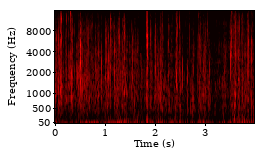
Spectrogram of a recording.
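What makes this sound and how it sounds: A thin, yellow, crinkly plastic hazmat suit is bunched on a table, then lifted and crumpled and scrunched with hands and fingertips. The result is a steady run of dense crinkling and sharp crackles over a heavy low rumble, holding at a fairly even level for the whole clip.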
